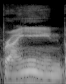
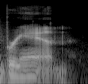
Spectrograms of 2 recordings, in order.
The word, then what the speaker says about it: Brienne: Yeah, that he pronounces it Brian, but the show producers made him change it to Brienne.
